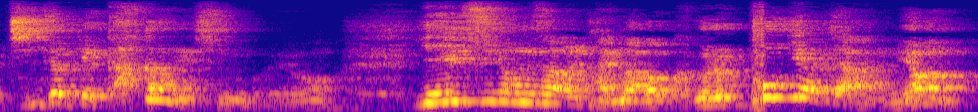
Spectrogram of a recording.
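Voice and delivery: normal talking voice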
